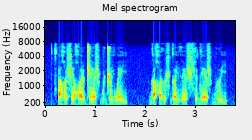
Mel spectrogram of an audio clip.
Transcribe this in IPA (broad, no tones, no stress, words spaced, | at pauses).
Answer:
t͡sʼɜʁɯʂi ʁʷeːɖ͡ʐeːʂ bʊɖ͡ʐɵjwej | ɡəːχɵðɵʂɡəːj ðeːʂɕɵdeːʂ bɯj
